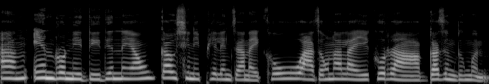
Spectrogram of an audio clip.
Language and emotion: Bodo, disgusted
